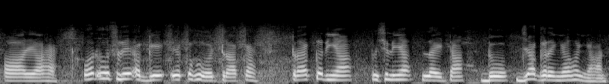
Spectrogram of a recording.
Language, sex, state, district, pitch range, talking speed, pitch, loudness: Punjabi, male, Punjab, Kapurthala, 180-220 Hz, 195 wpm, 200 Hz, -12 LUFS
